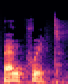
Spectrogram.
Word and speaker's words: banquet: Q 발음이 있기 때문에 우리가 입을 조금 내미셔야 돼요. 그래서 a wedding banquet 그렇게 하셔야 되겠고요.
